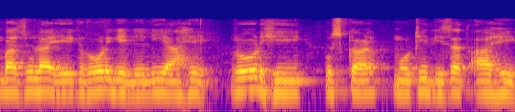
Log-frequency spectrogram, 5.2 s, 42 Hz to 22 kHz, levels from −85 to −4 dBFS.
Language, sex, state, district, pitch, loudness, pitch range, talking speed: Marathi, male, Maharashtra, Gondia, 125 Hz, -16 LUFS, 120-130 Hz, 130 wpm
